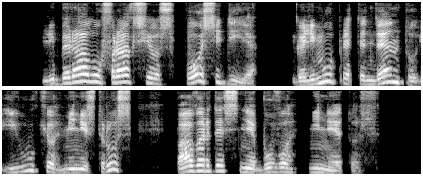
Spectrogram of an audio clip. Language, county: Lithuanian, Klaipėda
